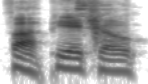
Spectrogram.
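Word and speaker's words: phở: Pho. P-H-O. Well, the O has an accent. Pronounced pho, but yeah.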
